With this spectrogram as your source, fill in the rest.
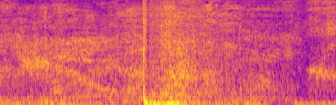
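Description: A gun fires a loud shot.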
